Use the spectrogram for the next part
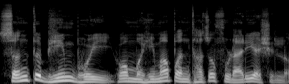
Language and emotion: Goan Konkani, neutral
